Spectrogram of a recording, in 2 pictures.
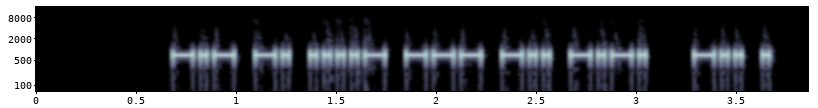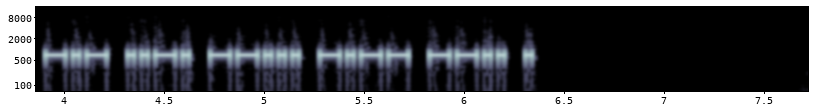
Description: Morse code, heard as a keyed tone, about 34 wpm, 700 Hz. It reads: KN4ODC DE KF7YZE
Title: USA Callsign DE Callsign 35wpm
